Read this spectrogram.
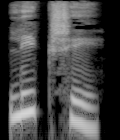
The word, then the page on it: ಲೋಕೇಶ: lōkēśa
